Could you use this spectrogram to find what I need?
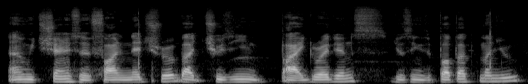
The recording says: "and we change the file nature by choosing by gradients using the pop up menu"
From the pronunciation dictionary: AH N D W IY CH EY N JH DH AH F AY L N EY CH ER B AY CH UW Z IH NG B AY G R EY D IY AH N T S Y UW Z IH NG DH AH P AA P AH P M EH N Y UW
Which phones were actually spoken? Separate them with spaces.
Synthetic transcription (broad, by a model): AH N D W IY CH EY N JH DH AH F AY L N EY CH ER B AY CH UW Z IH NG B AY G R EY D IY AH N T S Y UW Z IH NG DH AH P AA P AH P M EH N Y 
